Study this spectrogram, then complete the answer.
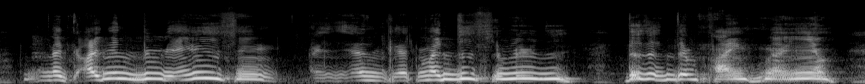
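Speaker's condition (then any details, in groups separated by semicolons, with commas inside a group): Cerebral palsy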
